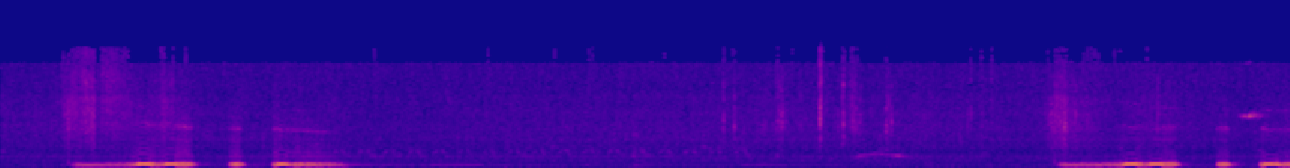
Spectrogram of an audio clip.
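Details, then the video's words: White-winged dove cooing: two phrases about six seconds apart, each a hoarse, hooting coo with a wavering middle followed by shorter clipped coos, in an otherwise quiet setting. "White-winged Dove Cooing Bird Sound"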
